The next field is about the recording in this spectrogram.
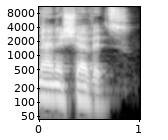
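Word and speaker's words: Manischewitz: you should try and do that and it's pronounced Mana shevitz I knew when I was I have to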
